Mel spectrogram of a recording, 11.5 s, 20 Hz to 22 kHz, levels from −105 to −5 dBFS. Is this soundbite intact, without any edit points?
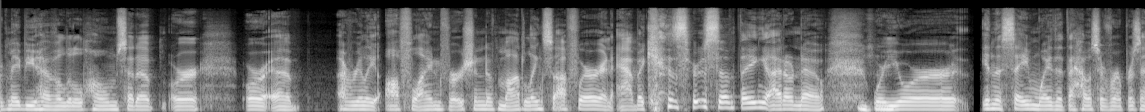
yes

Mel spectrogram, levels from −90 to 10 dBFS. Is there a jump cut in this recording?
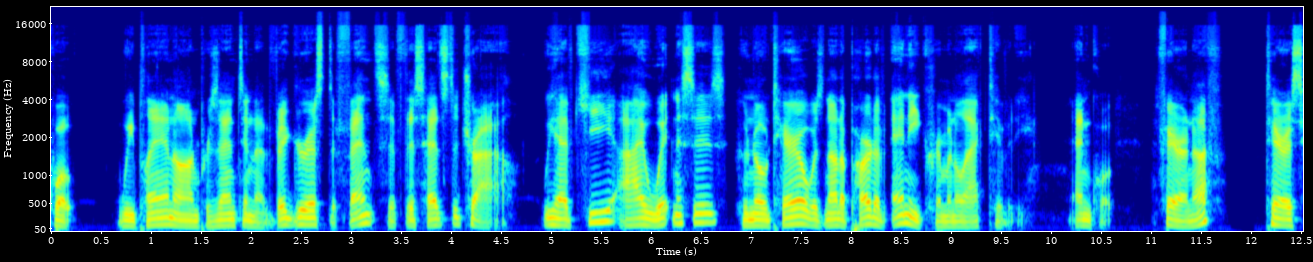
no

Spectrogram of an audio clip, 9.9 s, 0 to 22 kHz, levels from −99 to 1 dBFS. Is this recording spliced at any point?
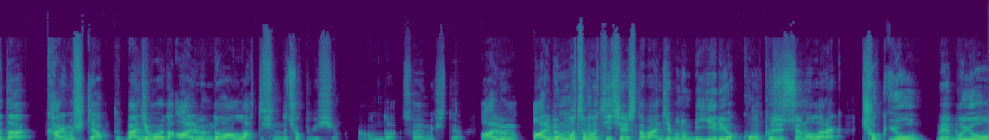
yes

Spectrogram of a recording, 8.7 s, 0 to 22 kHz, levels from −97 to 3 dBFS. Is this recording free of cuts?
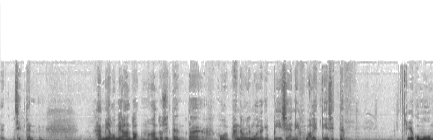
yes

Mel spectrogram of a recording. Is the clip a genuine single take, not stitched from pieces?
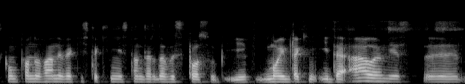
yes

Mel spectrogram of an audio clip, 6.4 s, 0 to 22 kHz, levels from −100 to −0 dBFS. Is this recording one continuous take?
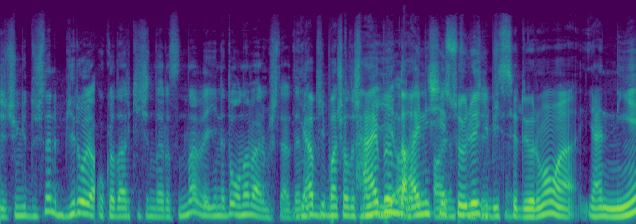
no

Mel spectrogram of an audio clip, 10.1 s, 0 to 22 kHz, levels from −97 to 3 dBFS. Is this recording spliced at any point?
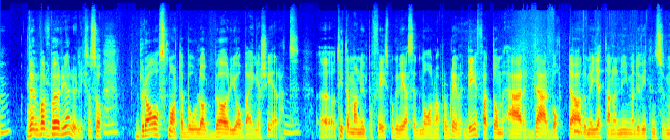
no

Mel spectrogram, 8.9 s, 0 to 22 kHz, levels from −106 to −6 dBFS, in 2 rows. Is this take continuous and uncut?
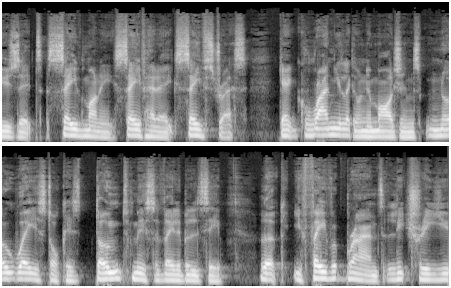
no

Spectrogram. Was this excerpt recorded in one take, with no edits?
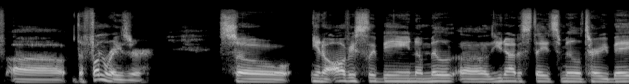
yes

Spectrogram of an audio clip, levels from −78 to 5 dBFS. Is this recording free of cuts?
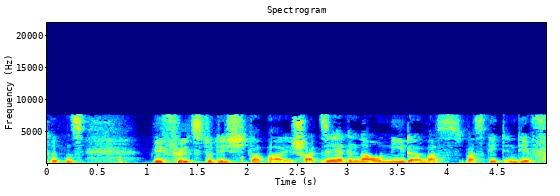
no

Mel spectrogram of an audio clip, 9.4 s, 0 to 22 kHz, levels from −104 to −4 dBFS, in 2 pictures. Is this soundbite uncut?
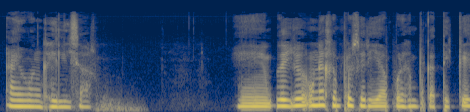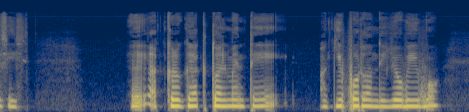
no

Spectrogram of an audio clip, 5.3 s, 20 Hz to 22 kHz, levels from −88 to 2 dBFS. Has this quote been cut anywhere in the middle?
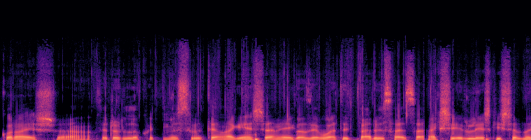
yes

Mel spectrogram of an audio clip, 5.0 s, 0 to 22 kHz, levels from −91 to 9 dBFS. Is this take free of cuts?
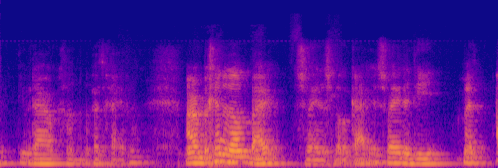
no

